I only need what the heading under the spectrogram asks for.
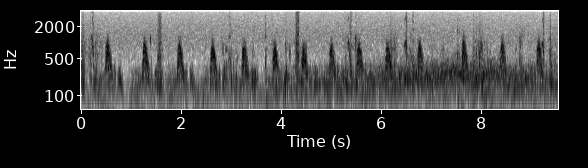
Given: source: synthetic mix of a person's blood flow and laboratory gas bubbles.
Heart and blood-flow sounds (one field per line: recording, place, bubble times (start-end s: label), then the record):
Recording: Doppler ultrasound of blood flow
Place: subclavian vein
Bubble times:
0.00-0.45 s: bubbles
1.35-1.44 s: bubbles
1.51-1.67 s: bubbles
2.82-3.18 s: bubbles
3.39-3.52 s: bubbles
3.67-3.75 s: bubbles
3.80-3.90 s: bubbles
4.04-4.22 s: bubbles
4.26-4.54 s: bubbles
5.25-5.62 s: bubbles
6.09-6.34 s: bubbles
6.44-6.78 s: bubbles
6.95-7.08 s: bubbles
7.20-7.32 s: bubbles
7.50-7.60 s: bubbles
7.79-8.24 s: bubbles
8.48-8.57 s: bubbles
8.67-8.88 s: bubbles
9.20-9.27 s: bubbles
9.32-9.55 s: bubbles
From the record:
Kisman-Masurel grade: 232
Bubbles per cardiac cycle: several, 3 to 8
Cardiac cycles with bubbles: 50 to 99%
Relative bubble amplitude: moderate (0.250 to 0.450)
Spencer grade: 3 (all of the cardiac periods contain showers or single bubble signals, but not dominating or overriding the cardiac motion signals)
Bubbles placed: anywhere in the cardiac cycle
